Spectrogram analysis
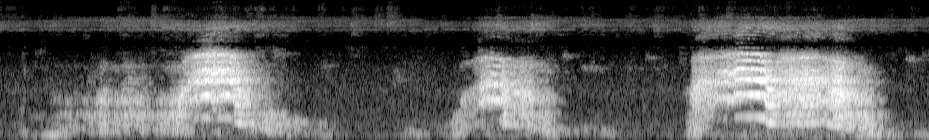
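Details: Persian cat during mating in Gujranwala, with a Persian female in a breeding cross: three long, harsh, wailing yowls, each swelling and fading over one to three seconds, separated by short silences in a quiet indoor room.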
